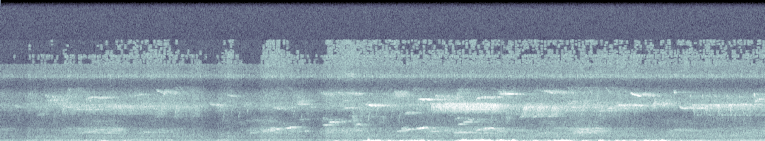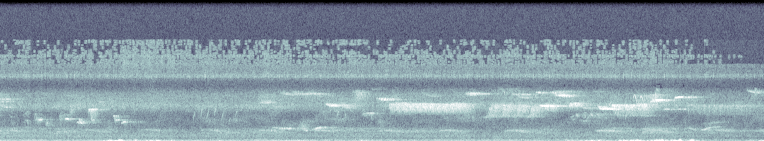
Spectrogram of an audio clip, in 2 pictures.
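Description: Birds chirping and calling, with wind blowing on the microphone in gusts that rumble loudest about four to eight seconds in and again near the end.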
